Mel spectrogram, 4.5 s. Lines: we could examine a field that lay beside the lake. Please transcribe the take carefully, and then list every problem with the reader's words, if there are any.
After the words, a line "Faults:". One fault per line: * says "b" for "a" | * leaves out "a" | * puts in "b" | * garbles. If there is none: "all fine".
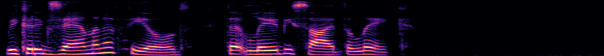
we could examine a field that lay beside the lake.
Faults:
all fine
